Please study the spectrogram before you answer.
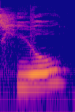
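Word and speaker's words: Huel: And so um I saw this and I want to say you pronounce this heel. Kind of like if it's fuel it's heel um daily greens.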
